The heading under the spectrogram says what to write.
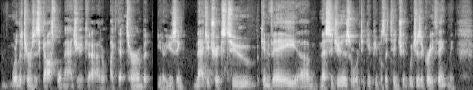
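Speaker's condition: Cleft lip and palate; congenital cleft lip and palate, many surgeries in childhood; speech classes in childhood

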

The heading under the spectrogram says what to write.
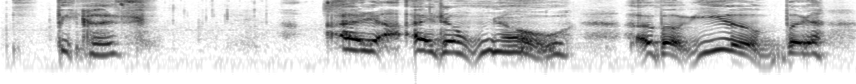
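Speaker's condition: Cerebral palsy; speech affected, reading very slow

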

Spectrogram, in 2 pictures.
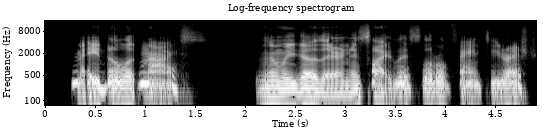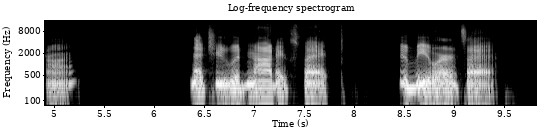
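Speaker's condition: Muscular dystrophy; sees physical therapist

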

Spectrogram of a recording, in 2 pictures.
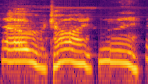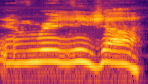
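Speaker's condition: Parkinson's disease, young onset; speaking difficult today, audible difference, jaw tension makes speech difficult

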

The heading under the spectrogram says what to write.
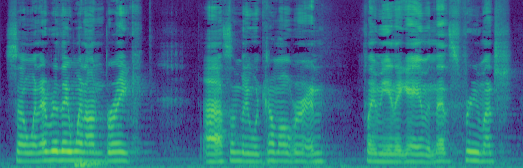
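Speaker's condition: Cerebral palsy; wheelchair user

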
